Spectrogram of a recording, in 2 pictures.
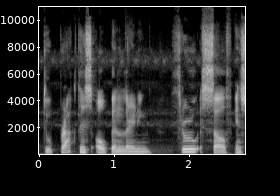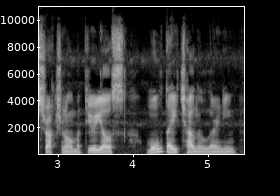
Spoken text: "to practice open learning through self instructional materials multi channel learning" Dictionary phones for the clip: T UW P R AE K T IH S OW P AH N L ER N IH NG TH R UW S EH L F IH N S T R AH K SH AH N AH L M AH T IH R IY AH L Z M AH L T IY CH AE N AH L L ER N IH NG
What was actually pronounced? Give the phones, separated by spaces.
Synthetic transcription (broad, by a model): T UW P R AE K T IH S OW P AH N L ER N IH NG TH R UW S EH L F IH N S T R AH K SH AH N AH L M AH T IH R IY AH L S M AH L T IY CH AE L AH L L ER N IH NG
